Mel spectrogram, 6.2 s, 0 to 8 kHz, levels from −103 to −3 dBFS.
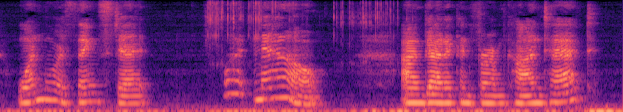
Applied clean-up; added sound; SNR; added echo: none; Rattle / Rattle (instrument); 14 dB; reverberation time 0.2 s.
